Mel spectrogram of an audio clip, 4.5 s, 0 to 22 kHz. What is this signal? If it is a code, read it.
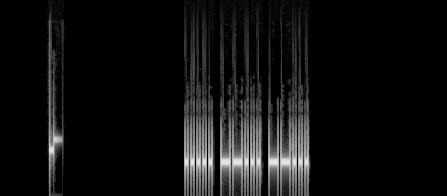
Morse code, heard as a keyed tone, about 40 wpm, 700 Hz. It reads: 577
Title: Numbers - 3-Digit 40wpm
